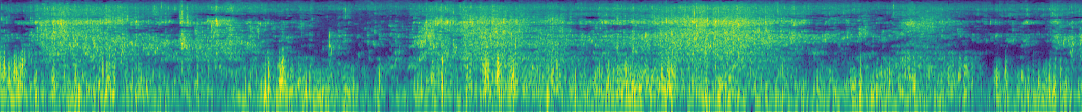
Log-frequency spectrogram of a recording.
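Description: Small sea waves washing in over a rocky shore and swirling between the stones, swelling and easing every second or two. Wind buffets the microphone, adding a low, uneven rumble.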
